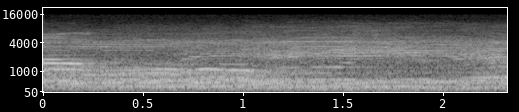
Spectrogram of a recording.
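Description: Melodic Quran recitation (tajweed chant) by a male reciter: a long drawn-out vowel that drops in loudness just after the start and sinks slowly in pitch.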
